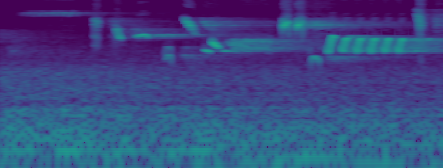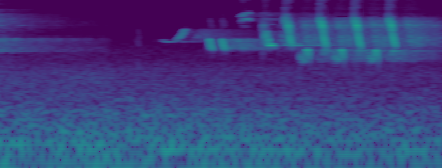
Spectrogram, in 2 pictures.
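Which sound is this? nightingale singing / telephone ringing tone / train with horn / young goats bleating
nightingale singing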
